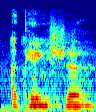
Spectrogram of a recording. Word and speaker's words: acacia: Acacia. Can I have all the information relating to this word? Sure. Acacia, this is the only pronunciation that I have.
